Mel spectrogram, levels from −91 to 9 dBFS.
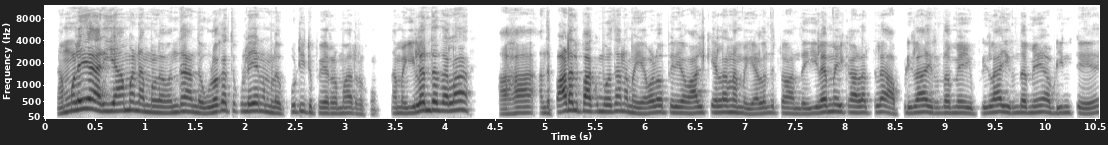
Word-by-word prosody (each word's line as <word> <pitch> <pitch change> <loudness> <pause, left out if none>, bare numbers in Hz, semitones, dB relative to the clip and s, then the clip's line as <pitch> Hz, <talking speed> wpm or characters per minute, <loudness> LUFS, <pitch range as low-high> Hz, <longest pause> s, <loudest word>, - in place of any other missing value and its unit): நம்மளயே 245 - +6
அறியாம 230 +2 +2
நம்மள 185 -4 0
வந்து 190 +4 0
அந்த 180 -4 -1
உலகத்துக்குள்ளயே, 220 +2 +1
நம்மள 175 -5 -2
கூட்டிட்டு 200 -3 -6
போயிர்ர 160 -1 -2
மாரி 165 -2 -5
இருக்கும். 130 -1 -16
நம்ம 160 0 -3
இழந்ததெல்லாம் 245 +2 +4 0.4
ஆஹா! 165 +4 -1 0.2
அந்த 170 0 -5
பாடல் 240 +3 +5
பாக்கும்போது 210 -1 +1
தான் 220 - -2
"நம்ம 175 - -2
எவ்ளோ 180 +3 +1
பெரிய 175 -1 0
வாழ்க்கை 175 +2 -2
எல்லாம் 185 0 0
நம்ம 170 -4 -4
இழந்துட்டோம். 165 +1 -4
அந்த 150 - -5
இளமை 195 +2 +1
காலத்துல 180 +2 -1
அப்டியெல்லாம் 185 +3 -1
இருந்தோமே! 170 +1 -4
இப்டி 155 +2 -10
எல்லாம் 190 +2 +1
இருந்தோமே!" 175 +1 -3
அப்டின்னுட்டு 165 -1 -5
185 Hz, 195 wpm, -22 LUFS, 170-210 Hz, 0.4 s, நம்மளயே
